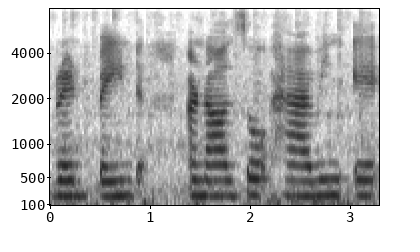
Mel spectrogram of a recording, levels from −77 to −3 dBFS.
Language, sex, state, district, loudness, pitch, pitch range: English, female, Andhra Pradesh, Sri Satya Sai, -16 LUFS, 230 Hz, 225-235 Hz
